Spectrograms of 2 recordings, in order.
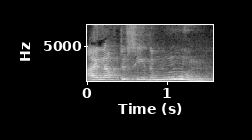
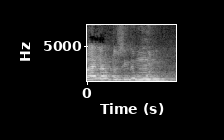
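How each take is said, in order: First: The vowel in moon is long. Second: The vowel in moon is short. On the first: The speaker calls it right. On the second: The speaker calls it wrong.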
